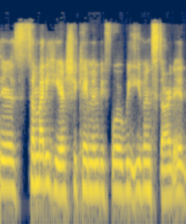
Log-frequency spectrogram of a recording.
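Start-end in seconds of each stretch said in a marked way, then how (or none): none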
